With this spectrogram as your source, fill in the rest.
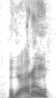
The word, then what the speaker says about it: Watto: Watto? Yeah. He's- Yeah, Watto's Watto. Is that his blue. name? Yeah, Watto's blue.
